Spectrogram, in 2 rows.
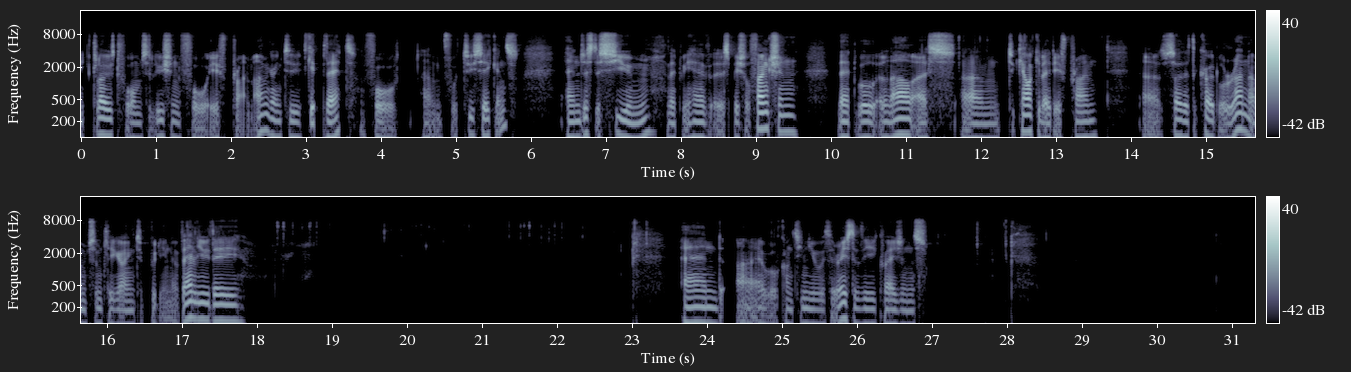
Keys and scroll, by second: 5.1 super+Tab, 7.7 Return, 8.6 f, 14.0 typing, 16.2-23.0 typing, 23.1 Return, 26.8 super+v, 27.1 BackSpace, 27.6 shift+Return.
